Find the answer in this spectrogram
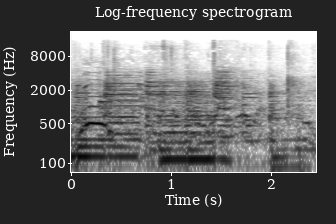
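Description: Live bluesy rock band in an instrumental stretch: electric guitar lead over steady bass notes and drums, with one guitar note bent up and back down near the start.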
